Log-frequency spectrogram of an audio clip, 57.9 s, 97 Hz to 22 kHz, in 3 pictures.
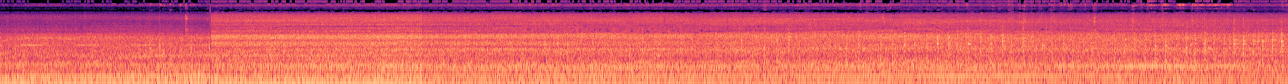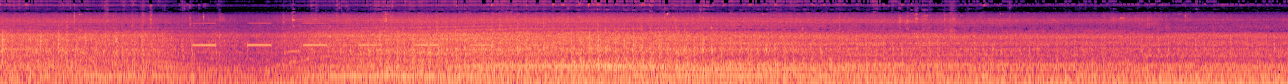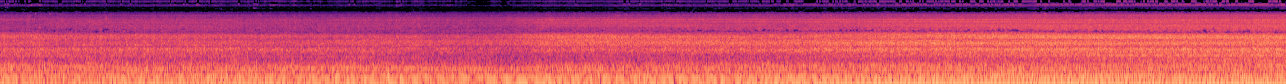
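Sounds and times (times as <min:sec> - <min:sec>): bulldozer diesel engine running: 0:00.0 - 0:57.9
reversing alarm beeping: 0:22.2 - 0:28.1.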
